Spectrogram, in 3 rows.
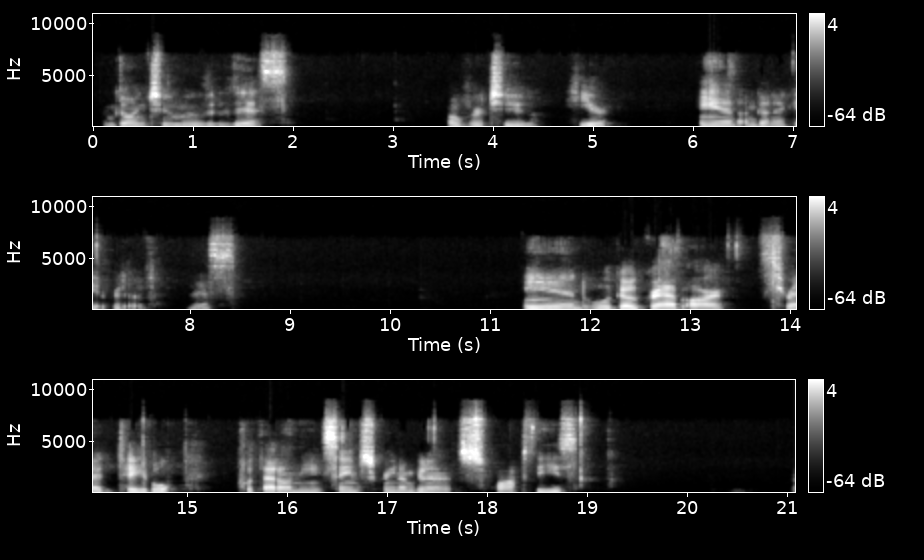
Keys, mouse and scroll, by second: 2.2 ctrl+shift+super+$, 2.9 super+4, 10.2 ctrl+shift+super+$, 11.7 super+3, 13.3 click, 14.5 ctrl+super+$, 14.9 super+4, 16.3-18.0 drag, 18.9 shift+super+Return.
